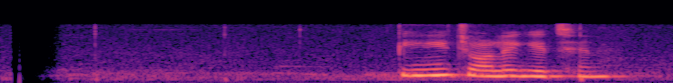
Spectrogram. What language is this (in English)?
Bangla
